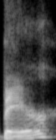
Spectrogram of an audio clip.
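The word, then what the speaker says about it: Bexar: Oh, do you just pronounce it Bear? I always thought it was Behar for some reason. Bear, okay. Yeah, I need to get back to San Antonio.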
